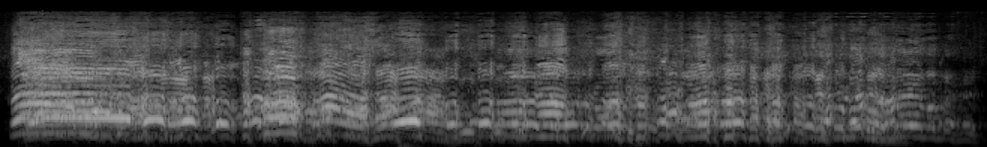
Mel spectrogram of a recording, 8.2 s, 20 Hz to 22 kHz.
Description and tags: Laughter cues recorded with the male members of the cast of the play "Charley's Aunt", July 2019.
